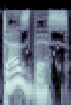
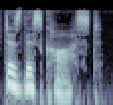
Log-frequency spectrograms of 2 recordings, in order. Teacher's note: the s sound at the end of does often blends with the th sound in this. It becomes does this almost as one word.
